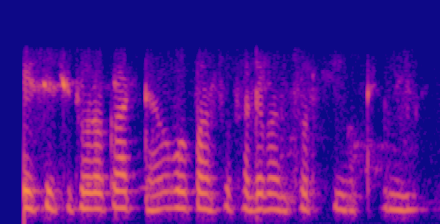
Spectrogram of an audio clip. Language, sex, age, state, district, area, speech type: Dogri, female, 45-60, Jammu and Kashmir, Samba, rural, conversation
